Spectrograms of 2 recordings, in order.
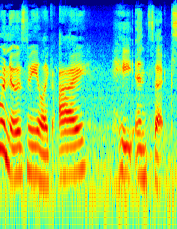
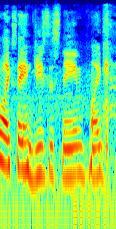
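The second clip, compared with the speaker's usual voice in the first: normal talking voice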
